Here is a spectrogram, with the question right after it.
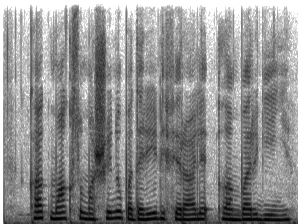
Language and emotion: Russian, neutral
